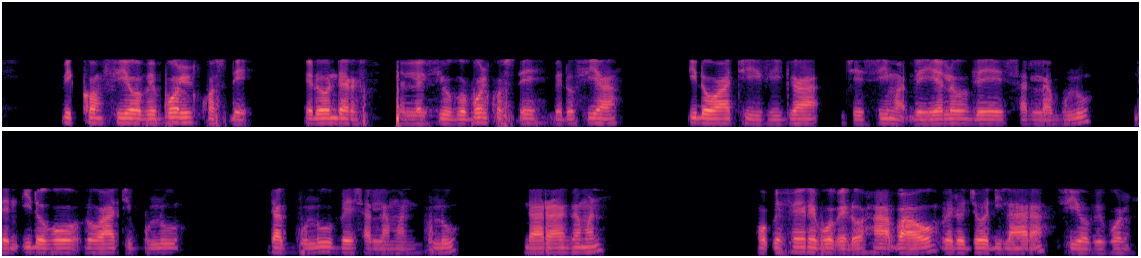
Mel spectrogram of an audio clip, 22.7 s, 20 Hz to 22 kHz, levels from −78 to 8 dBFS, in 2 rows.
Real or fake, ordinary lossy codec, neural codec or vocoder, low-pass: real; AAC, 16 kbps; none; 7.2 kHz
